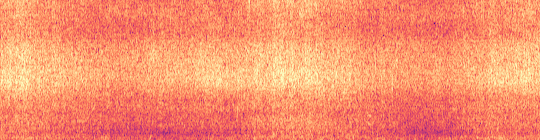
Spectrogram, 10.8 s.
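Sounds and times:
gentle waves washing at the tip of Key West: 0.0s - 10.8s.

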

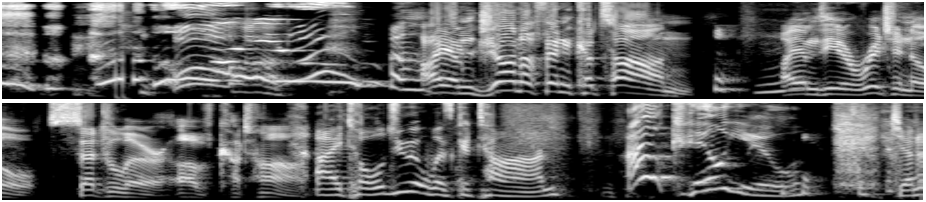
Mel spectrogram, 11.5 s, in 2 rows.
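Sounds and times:
laughter: 0.5s - 2.3s, 10.6s - 11.5s
group of people screaming in fright: 1.0s - 2.3s
speech: 2.5s - 11.5s.

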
